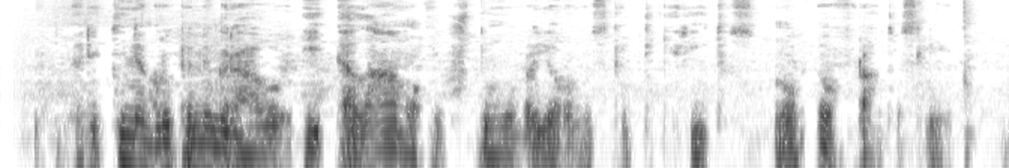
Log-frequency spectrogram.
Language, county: Lithuanian, Kaunas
